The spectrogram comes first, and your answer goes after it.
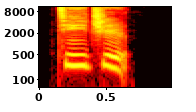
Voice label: "机智", Chinese

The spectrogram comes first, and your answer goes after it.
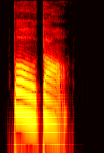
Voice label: "报到", Chinese

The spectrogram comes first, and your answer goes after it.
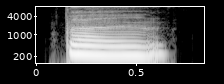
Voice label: "本", Chinese

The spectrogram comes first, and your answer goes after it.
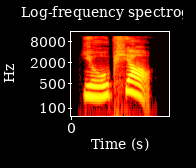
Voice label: "邮票", Chinese

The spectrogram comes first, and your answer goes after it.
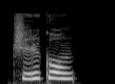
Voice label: "职工", Chinese

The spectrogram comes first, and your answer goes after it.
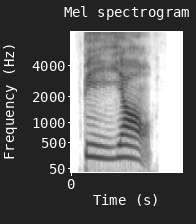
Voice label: "必要", Chinese

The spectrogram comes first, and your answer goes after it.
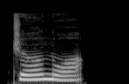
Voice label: "折磨", Chinese

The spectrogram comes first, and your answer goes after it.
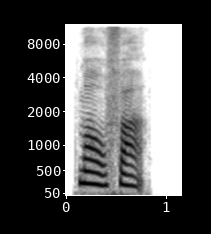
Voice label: "冒犯", Chinese

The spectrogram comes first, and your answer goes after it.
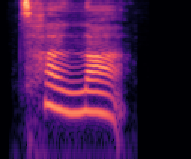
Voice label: "灿烂", Chinese

